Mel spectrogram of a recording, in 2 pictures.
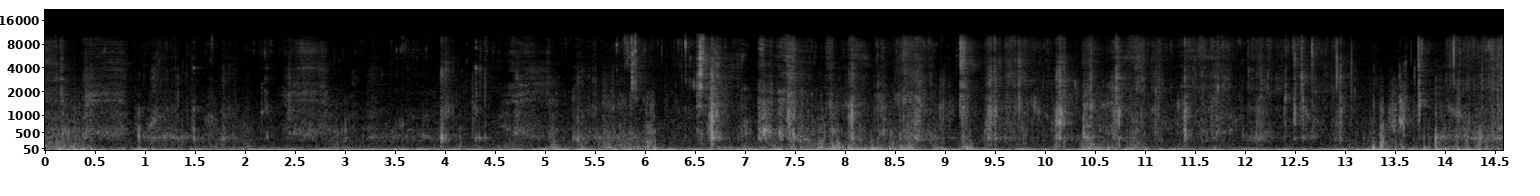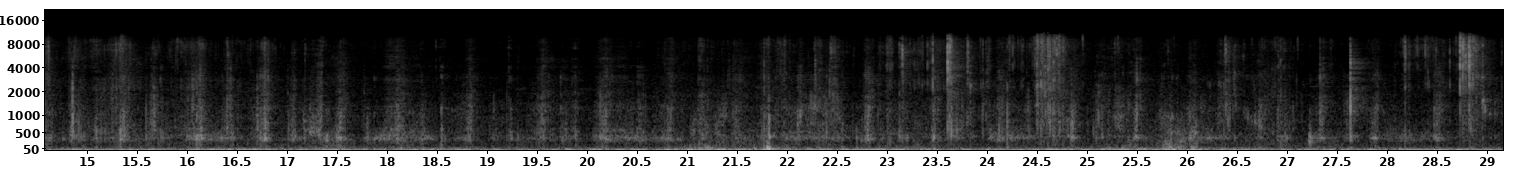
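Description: Close-up crunching and chewing of raw lettuce leaves: irregular crisp bites and wet mouth crackles, one after another.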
